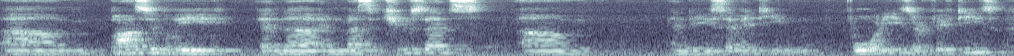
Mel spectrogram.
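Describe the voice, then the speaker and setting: The speaker has a Quebec accent. Noticeable background noise runs underneath. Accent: Québécois French accent in English. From Quebec, Trois-Rivières. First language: French. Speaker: author and historian. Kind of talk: lecture. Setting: talk to a live audience. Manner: hesitant, many fillers.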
